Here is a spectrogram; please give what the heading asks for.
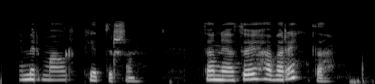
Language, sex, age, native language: Icelandic, female, 30-39, Icelandic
